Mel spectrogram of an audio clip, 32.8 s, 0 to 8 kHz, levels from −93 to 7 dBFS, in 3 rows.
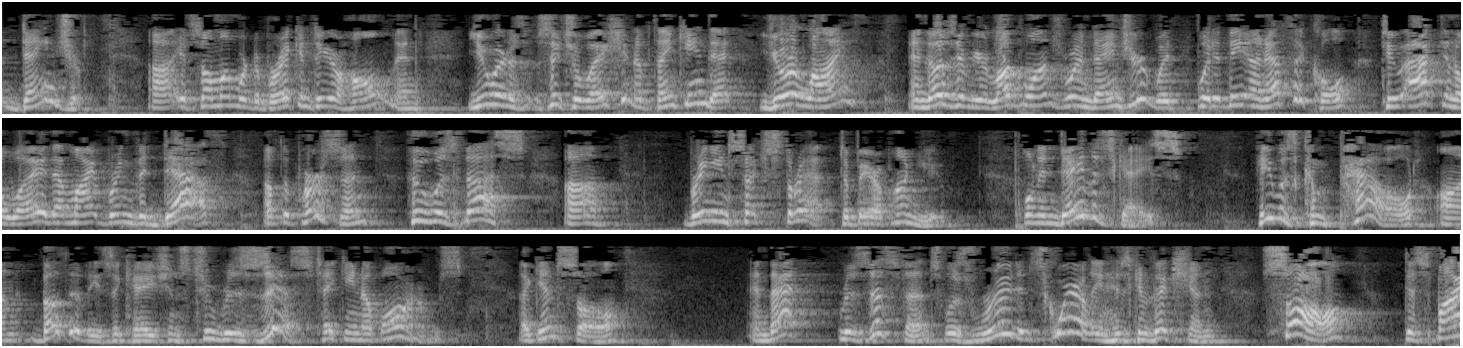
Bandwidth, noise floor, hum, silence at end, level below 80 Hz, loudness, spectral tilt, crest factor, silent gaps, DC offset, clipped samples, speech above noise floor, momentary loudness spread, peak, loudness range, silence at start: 5.8 kHz; -48 dBFS; none; 0 s; -54 dBFS; -20 LUFS; -10 dB/octave; 18 dB; none; under 0.1%; under 0.1%; 28 dB; 10 LU; -2 dBFS; 4 LU; 0 s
